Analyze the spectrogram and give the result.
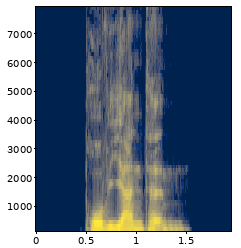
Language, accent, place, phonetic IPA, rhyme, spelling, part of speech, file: German, Germany, Berlin, [pʁoˈvi̯antn̩], -antn̩, Provianten, noun, De-Provianten.ogg
- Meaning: dative plural of Proviant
